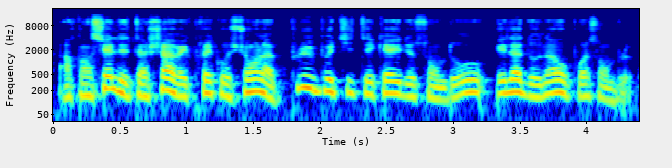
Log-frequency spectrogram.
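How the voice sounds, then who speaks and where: Parent with a soft, mellow reading voice. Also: mid-range voice, lively intonation, fast. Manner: gentle, stops to chat with the child. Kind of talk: bedtime story reading.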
